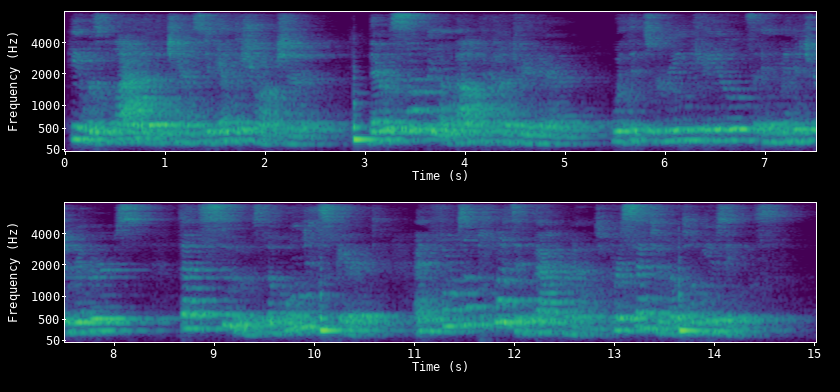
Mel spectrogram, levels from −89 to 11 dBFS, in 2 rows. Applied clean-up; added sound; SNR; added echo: none; Bowed string instrument; -1 dB; reverberation time 1.2 s.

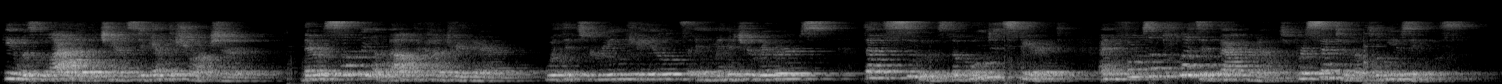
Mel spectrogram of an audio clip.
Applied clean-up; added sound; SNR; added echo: neural separator model SepFormer DNS4.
